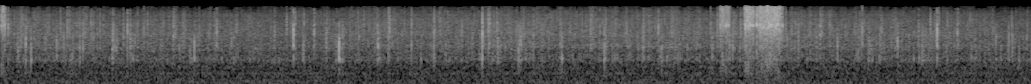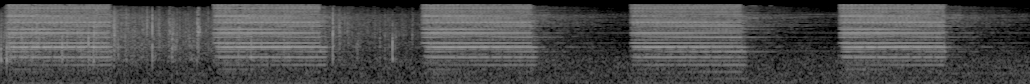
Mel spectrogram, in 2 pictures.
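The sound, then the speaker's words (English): A harsh electronic alarm on a data pad blares in five repeated pulses, each about a second long with short gaps, over a crackling, hissing background like sparks or static. “As that happens, you hear the alarm going off on the data pad again, and you watch as the lights overhead flash red”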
